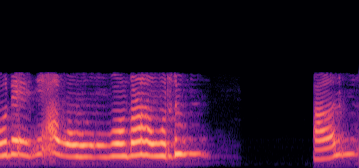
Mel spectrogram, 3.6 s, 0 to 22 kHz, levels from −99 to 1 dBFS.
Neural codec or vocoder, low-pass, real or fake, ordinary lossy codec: autoencoder, 22.05 kHz, a latent of 192 numbers a frame, VITS, trained on one speaker; 3.6 kHz; fake; none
